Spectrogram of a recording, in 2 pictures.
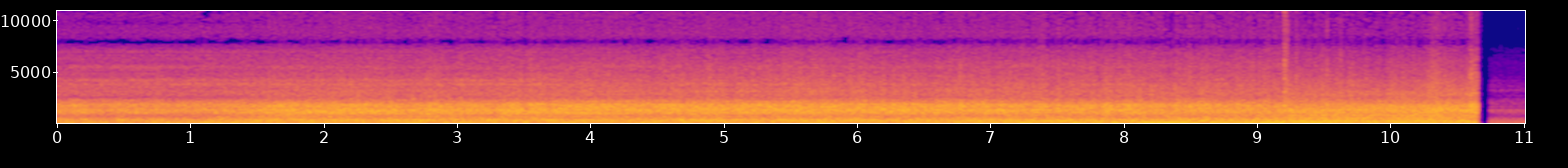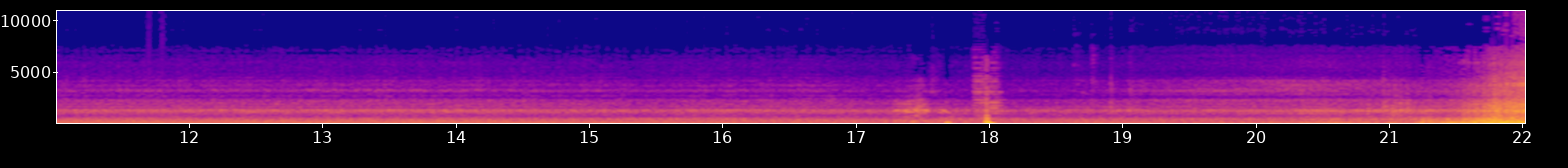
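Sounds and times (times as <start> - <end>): loud rush of wind: 0.0 - 10.7, 18.9 - 22.0
radial engine droning: 0.0 - 22.0
sharp knock: 17.6 - 18.2.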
